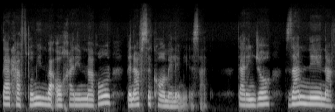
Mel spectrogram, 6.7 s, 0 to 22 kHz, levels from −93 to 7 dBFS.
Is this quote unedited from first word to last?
yes; 0 cuts

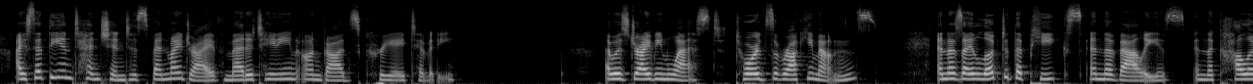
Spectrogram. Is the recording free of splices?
yes; 0 cuts

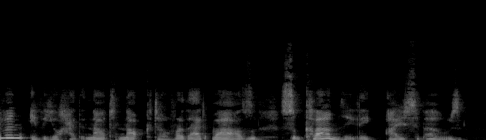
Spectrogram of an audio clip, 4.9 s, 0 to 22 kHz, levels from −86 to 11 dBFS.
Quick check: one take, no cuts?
no; 1 cut; at 3.8 s

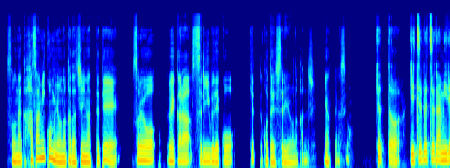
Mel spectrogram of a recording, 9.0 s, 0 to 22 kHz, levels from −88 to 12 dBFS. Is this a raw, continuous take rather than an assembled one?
yes; 0 cuts

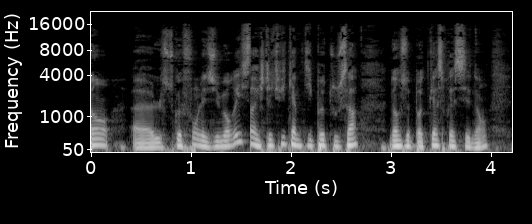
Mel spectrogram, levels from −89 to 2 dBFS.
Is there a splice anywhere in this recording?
yes; 1 cut; at 1.6 s

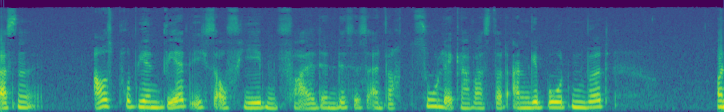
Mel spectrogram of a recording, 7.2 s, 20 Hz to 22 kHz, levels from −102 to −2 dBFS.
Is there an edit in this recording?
no; 0 cuts

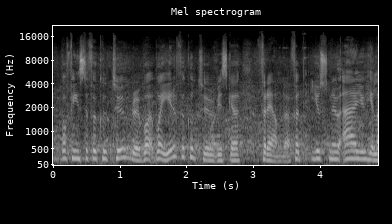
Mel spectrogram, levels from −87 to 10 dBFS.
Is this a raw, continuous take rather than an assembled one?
yes; 0 cuts

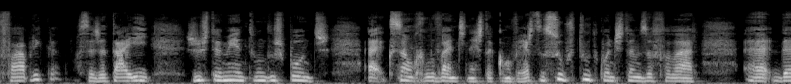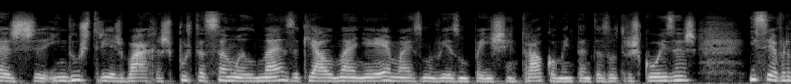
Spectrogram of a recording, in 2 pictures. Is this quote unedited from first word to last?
yes; 0 cuts

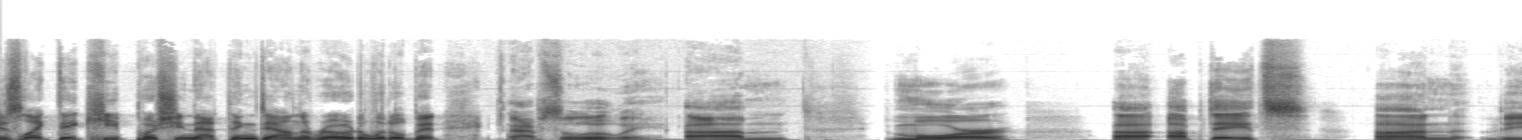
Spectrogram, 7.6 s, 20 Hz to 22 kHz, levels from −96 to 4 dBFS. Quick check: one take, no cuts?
no; 1 cut; at 2.4 s

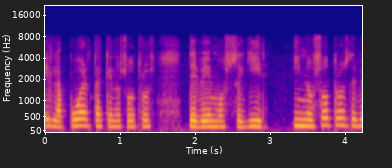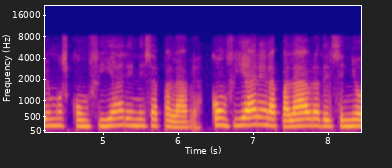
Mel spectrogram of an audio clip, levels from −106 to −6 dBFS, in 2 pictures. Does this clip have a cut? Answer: yes; 2 cuts; at 3.2 s, 6.4 s

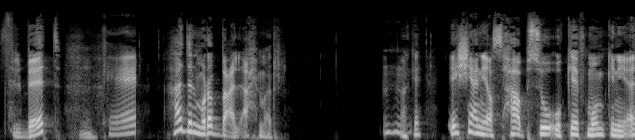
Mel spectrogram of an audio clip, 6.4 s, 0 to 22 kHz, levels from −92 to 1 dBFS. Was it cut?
yes; 2 cuts; at 1.3 s, 4.3 s

